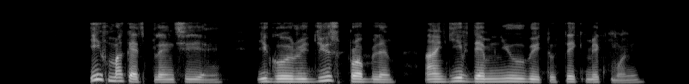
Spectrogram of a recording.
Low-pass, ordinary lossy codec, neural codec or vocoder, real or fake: 7.2 kHz; none; codec, 16 kHz, 8 kbps, FunCodec, trained on Chinese and English, 25 frames a second; fake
